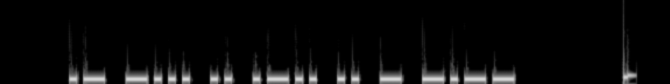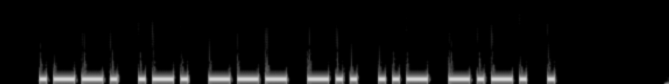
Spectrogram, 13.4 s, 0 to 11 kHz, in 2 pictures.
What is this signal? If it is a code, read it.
Morse code, heard as a keyed tone, about 17 wpm, 700 Hz. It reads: ABILITY PRODUCE
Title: Sentences from Top 1000 Words - Review Part 3 - New Word Drill - 17wpm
